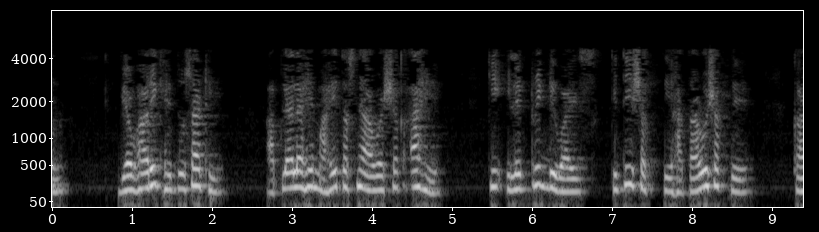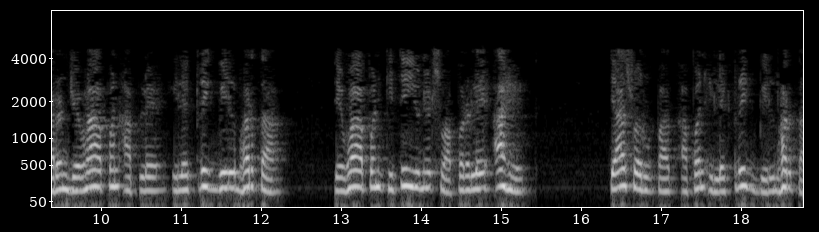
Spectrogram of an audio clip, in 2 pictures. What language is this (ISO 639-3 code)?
mar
